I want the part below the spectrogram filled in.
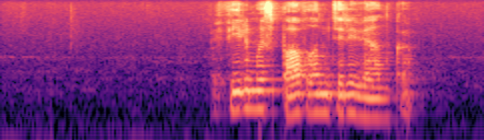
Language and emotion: Russian, neutral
